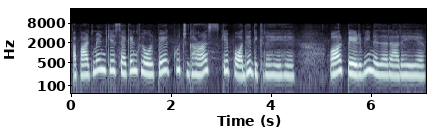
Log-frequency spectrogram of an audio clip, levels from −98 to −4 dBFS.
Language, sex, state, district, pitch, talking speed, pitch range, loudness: Hindi, female, Jharkhand, Ranchi, 240 Hz, 160 wpm, 215-290 Hz, -17 LUFS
